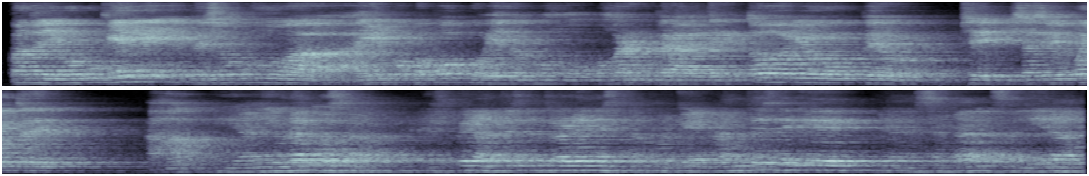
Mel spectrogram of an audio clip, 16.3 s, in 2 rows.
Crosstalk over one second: none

